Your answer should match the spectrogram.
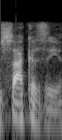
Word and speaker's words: Sarkozy: No, I met with, he pronounced his name Sarkozy. – Sarkozy.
